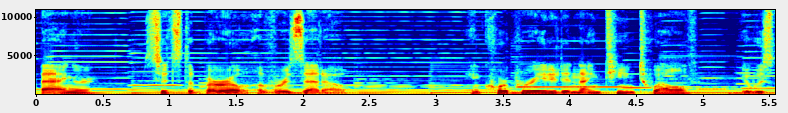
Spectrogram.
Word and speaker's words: Roseto: the south end of Rosetto pronounced Rosetta by its residents since the church sits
